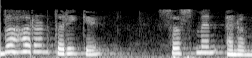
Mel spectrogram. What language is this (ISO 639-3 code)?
guj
